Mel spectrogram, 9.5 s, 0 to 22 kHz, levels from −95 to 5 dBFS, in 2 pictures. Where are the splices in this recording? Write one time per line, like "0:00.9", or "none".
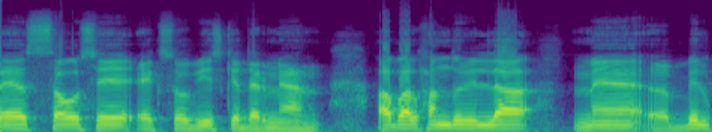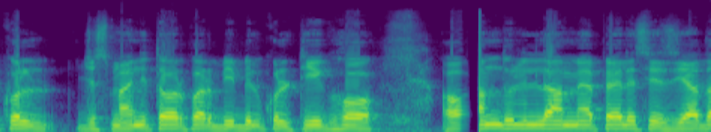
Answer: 0:07.8

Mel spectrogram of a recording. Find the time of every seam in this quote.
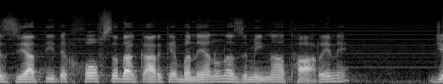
none

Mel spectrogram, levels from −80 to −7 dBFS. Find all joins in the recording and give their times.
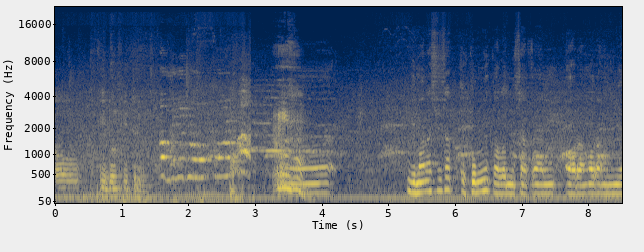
0:03.0

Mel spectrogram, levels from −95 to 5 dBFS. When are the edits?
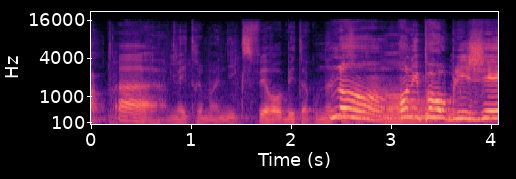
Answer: none

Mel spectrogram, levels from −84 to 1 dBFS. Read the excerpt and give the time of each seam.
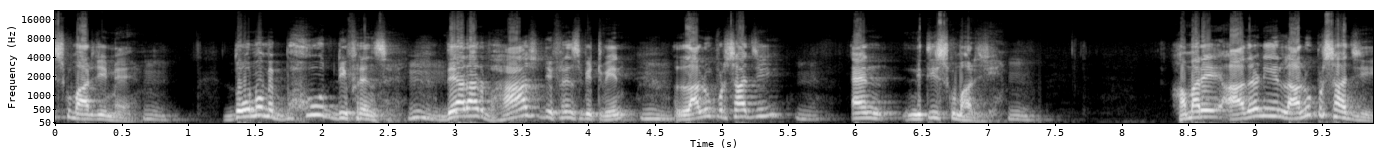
none

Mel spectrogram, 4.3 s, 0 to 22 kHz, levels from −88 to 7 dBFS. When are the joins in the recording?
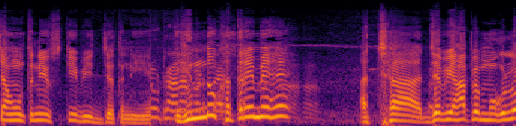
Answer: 0:01.3

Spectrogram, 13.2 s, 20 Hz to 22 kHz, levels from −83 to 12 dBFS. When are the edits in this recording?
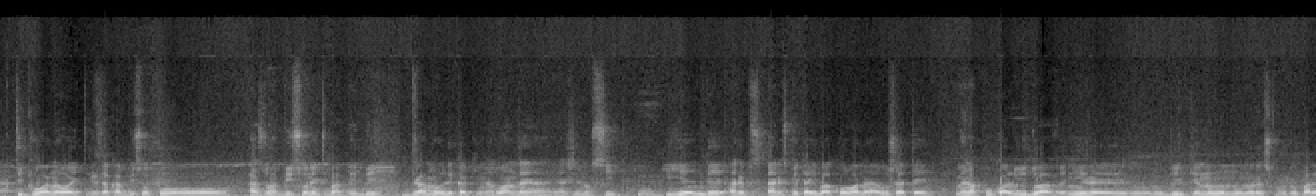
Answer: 0:03.9
0:06.6
0:09.4

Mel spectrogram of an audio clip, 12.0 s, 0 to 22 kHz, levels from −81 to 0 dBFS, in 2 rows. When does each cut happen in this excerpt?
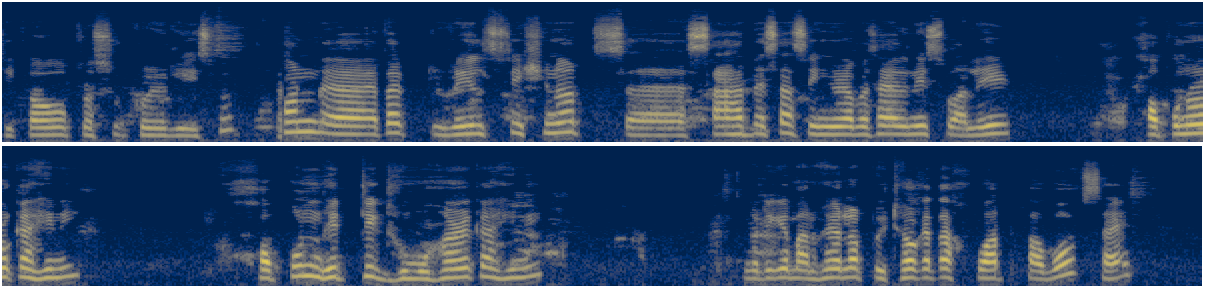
0:01.3

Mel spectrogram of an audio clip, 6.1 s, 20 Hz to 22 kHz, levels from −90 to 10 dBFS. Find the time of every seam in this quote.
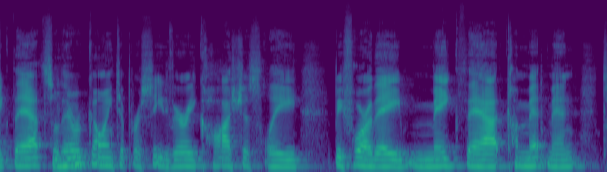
none

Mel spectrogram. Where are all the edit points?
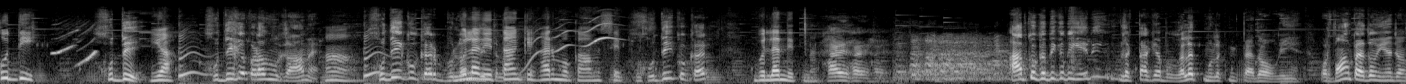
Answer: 0:08.8
0:10.0

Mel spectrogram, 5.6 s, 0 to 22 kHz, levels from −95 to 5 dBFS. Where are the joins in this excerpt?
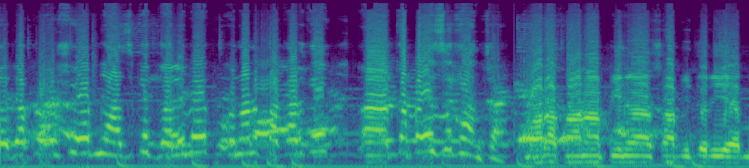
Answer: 0:02.6
0:03.9

